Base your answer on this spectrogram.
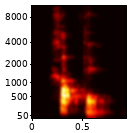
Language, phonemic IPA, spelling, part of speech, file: Dutch, /ˈɣɑptə/, gapte, verb, Nl-gapte.ogg
- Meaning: inflection of gappen: 1. singular past indicative 2. singular past subjunctive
